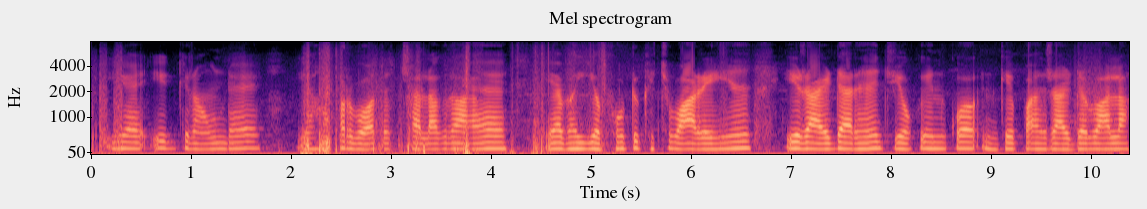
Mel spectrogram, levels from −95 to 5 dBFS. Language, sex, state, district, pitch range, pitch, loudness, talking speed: Hindi, female, Uttar Pradesh, Jalaun, 155-165 Hz, 160 Hz, -18 LUFS, 160 wpm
